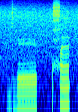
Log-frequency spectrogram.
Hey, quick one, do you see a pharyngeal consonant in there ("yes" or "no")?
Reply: yes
